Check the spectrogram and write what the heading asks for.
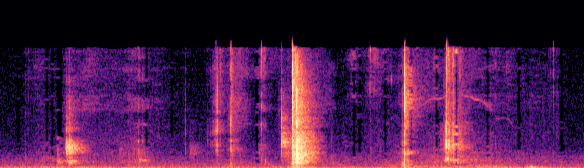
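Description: Fineliner pen and hand moving over a sheet of paper: a few short, quiet scrapes, the loudest about two seconds in.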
